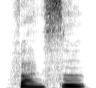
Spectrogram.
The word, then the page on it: 反思: fǎn sī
